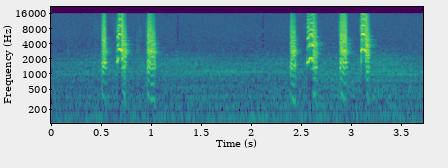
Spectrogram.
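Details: Peregrine falcon in Montreal, Canada, 2017, giving seven harsh, raspy calls in two bursts: three close together, a pause of over a second, then four more, over a quiet background.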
